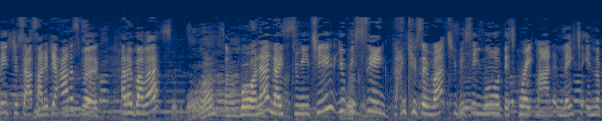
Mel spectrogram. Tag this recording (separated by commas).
Speech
